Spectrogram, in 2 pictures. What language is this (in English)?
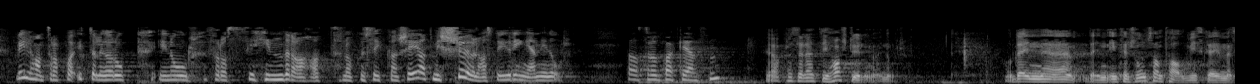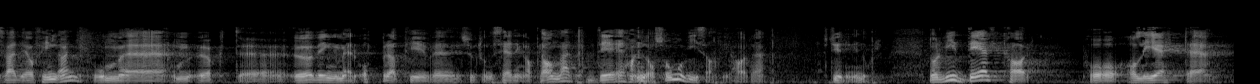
Norwegian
